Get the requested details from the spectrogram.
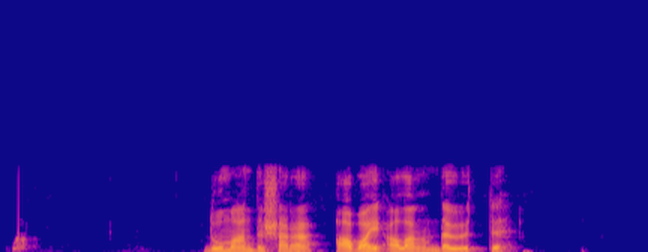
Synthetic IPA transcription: d̪umɑnd̪əʃɑɾɑː | βɑjʔɑlˠɑɴənd̪ɑwɵt̪ːɪ

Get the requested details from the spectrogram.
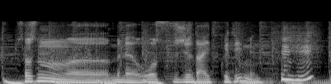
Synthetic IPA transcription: so̞s̬ənəmɪnewo̞səʒe̞ɾd̪eɑjt̪əp̚kʰʲe̞t̪e̞jmen̩ɦ̩

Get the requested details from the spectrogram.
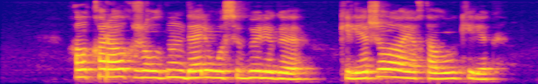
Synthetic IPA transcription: χɑlˠəqʰɑɾɑlˠəqʒo̞lˠd̪əɴd̪ælwo̞səbɵlɪɡʲɪ | kʲʰele̞ɾʒəlˠəɑjɑqt̪ɑlˠuəkʲʰe̞ɾe̞k

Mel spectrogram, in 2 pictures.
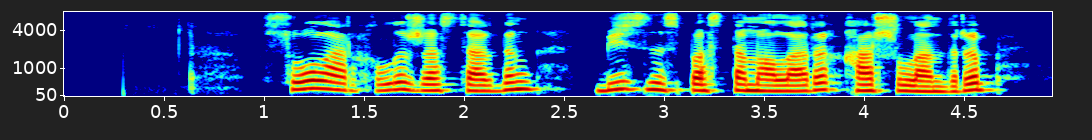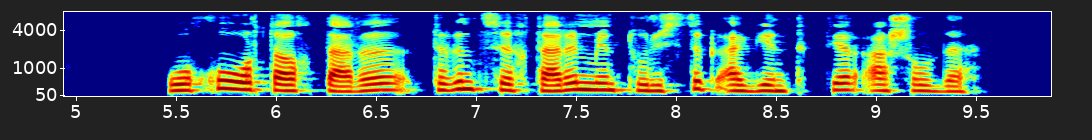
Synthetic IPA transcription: so̞lˠɑɾqəlˠəʒɑst̪ɑɾd̪əɴ | bijzne̞sbɑst̪ɑmɑlˠɑɾəqʰɑɾʒəlˠɑnd̪əɾəp | wo̞quwo̞ɾt̪ɑlˠəq̚t̪ɑɾət̪ʰɪɡʲɪnt̪sejəqt̪ɑɾəme̞nt̪ʰuɾijst̪ɪkaɡʲe̞nt̪ːɪ̥k̚t̪e̞ɾʔɑʃəlˠd̪ə

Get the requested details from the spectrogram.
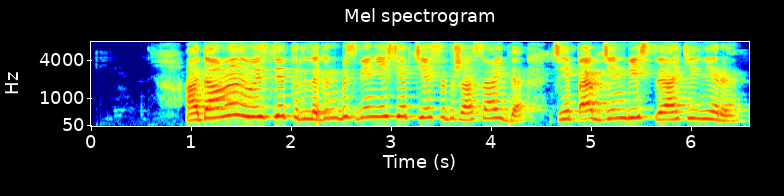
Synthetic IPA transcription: ɑd̪ɑmnəŋwɵzd̪e̞t̪ʰɪɾlɪɡʲɪnbɪzbe̞ne̞se̞p̚t̪e̞sɪpʒɑsɑjd̪əd̪̥e̞pæb̚d̪e̞nbe̞st̪ɪækʲe̞le̞ɾɪ

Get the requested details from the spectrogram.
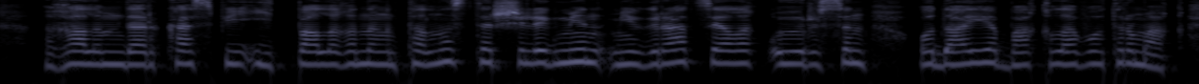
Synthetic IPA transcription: ʁɑlˠəmd̪ɑɾkʰaspʲijijt̪̚bɑlˠəʁənəɴt̪ʰənəst̪ʰæɾʃɪlɪɡʲɪme̞nmʲiɡrat̪sɨjalˠəqwɵɾɪsɪnʊd̪ɑjəbɑqəlˠɑp̬wo̞t̪əɾmɑq

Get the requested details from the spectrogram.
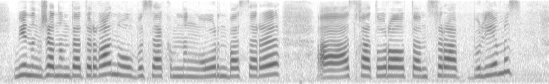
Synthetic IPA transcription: me̞nɪŋʒɑnəmd̪ɑt̪ʰʊɾʁɑnwolˠbəsækʲɪmnɪŋwo̞ɾənbɑsɑɾəɑsqɑt̪wo̞ɾɑlˠəq̚t̪ːɑnsʊɾɑp̚bɪle̞mɪz

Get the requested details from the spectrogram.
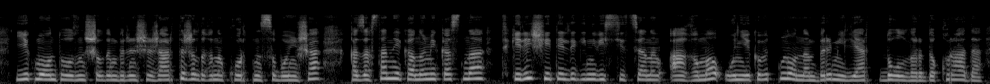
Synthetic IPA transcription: je̞kʲɪməɴwo̞nt̪ʰo̞ʁəzənʃəʒəlˠd̪əɴbɪɾɪnʃɪʒɑɾt̪əʒəlˠd̪əʁənəɴqʰo̞ɾt̪ənəsəbo̞jənʃɑqʰɑzɑqst̪ɑne̞ko̞no̞mijkɑsənɑt̪ʰɪ̥kʲe̞le̞jʃe̞t̪e̞ld̪ɪkijnve̞st̪ijt̪sɨjanəɴɑʁəməwo̞ne̞kʲɪbʏt̪ɪnwo̞nːɑnbɪɾmijlʲˠiard̪̚d̪o̞lˠːaɾd̪əqʰʊɾɑd̪ə

